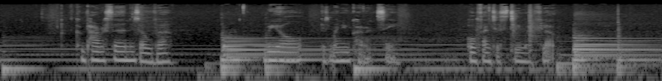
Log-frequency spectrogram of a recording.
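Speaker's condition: No condition

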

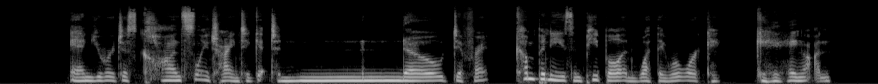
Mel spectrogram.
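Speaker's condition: Stuttering; pauses on certain things sometimes; blocks

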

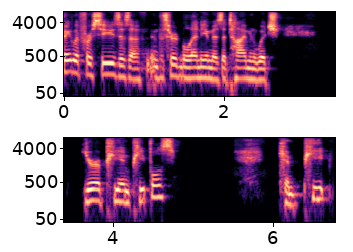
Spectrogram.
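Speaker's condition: No condition

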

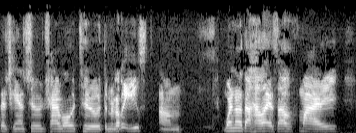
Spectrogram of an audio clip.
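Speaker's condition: Cerebral palsy, mild; speech impediment present during recording

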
